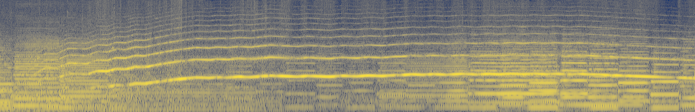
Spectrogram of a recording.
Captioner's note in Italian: Sirena a squarcia GOLA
